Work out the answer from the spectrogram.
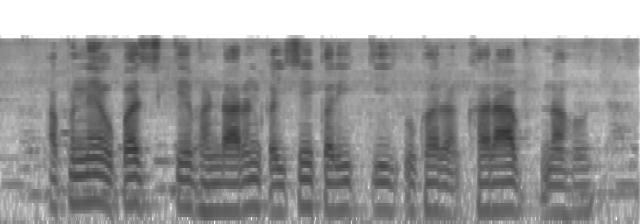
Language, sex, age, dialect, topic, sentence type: Bhojpuri, male, 18-24, Western, agriculture, question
